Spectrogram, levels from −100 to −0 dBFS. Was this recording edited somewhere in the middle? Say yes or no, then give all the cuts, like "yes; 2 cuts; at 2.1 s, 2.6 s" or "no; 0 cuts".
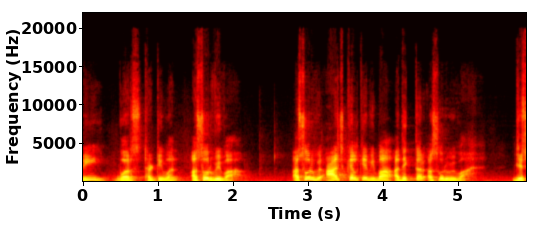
no; 0 cuts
